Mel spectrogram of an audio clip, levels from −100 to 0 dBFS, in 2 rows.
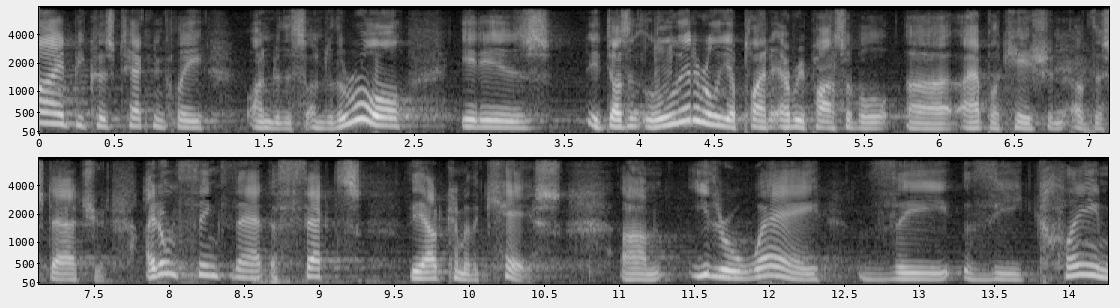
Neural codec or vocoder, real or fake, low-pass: none; real; 7.2 kHz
